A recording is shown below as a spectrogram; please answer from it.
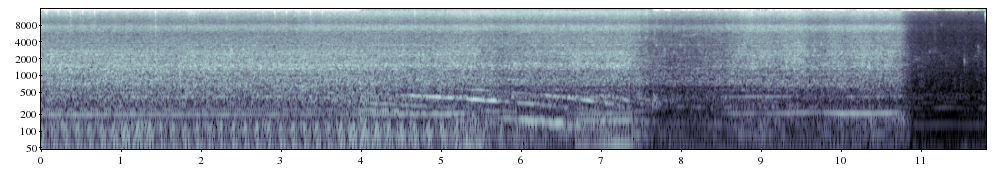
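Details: LG F4R3VYW3WE washing machine on a Sensitive 30° programme, normal spin-up: steady low drum rumble with motor tones sweeping upward as the spin builds; smooth, even and well balanced.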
